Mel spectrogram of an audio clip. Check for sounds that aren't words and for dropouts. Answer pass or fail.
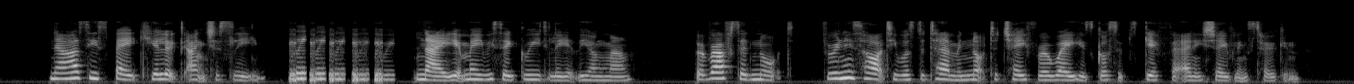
fail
